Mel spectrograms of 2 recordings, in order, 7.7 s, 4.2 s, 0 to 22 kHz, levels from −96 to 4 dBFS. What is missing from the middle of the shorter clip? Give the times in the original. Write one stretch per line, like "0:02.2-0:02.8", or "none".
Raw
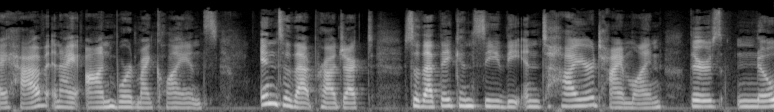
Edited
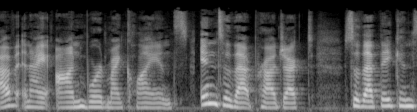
0:02.2-0:02.5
